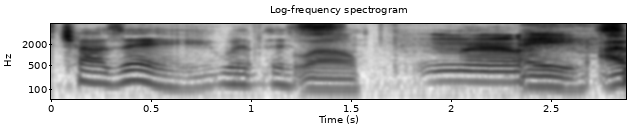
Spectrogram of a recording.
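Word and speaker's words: Chasez: both good people uh if you cared about jc you wouldn't call them chavez it's chazy with well no hey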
